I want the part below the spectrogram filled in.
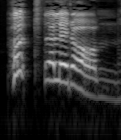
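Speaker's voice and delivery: loud, slow order; commanding. A narrator's reading. Hop ordering Jump again, slow loud order. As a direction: command it grandly. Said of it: "said Hop".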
